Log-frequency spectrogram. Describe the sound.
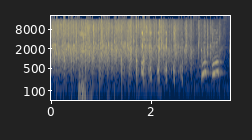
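A burst of crowd applause plays as a sound effect, a dense, steady patter of many hands clapping, while a voice speaks over it and briefly thanks someone toward the end.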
